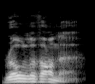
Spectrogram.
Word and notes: roll of honour: British English

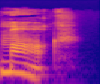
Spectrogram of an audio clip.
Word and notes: mark: British English

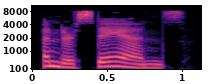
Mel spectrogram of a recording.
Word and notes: understands: British English

